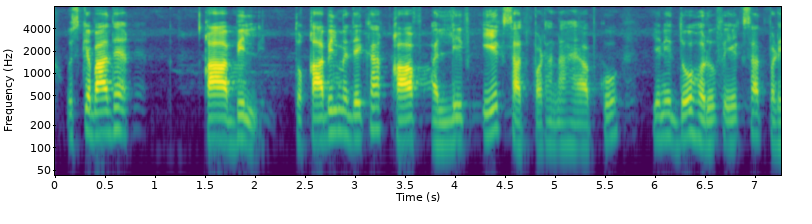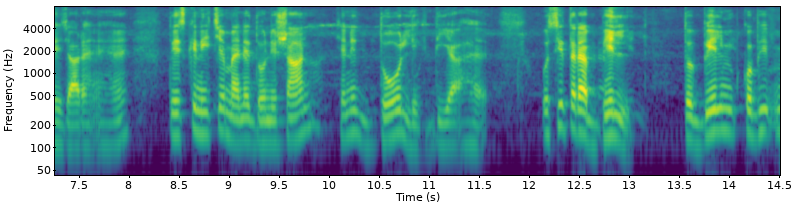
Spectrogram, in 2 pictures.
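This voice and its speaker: A man from India, an Urdu teacher, patiently explaining poetic meter and slowly repeating words to drill pronunciation. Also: medium pitch. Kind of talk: poetry meter lesson.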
